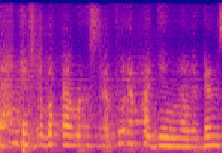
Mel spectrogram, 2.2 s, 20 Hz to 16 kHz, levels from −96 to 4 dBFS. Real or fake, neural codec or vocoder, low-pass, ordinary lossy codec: fake; codec, 44.1 kHz, 0.9 kbps, DAC; 14.4 kHz; AAC, 96 kbps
